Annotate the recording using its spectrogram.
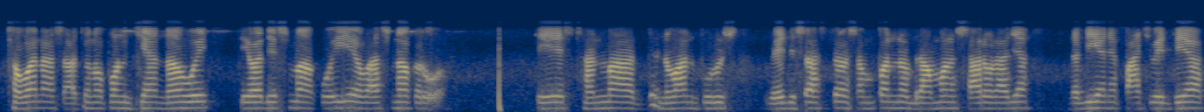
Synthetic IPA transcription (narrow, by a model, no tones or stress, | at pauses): t̪ʰəʋanasad̪ʱonopəɳd͡ʒjãnəɦoj | t̪eʋad̪eʃmãkoieʋasnəkəɾo | t̪est̪ʰanmãd̪ʱənʋanpuɾuʃ | ʋed̪ʱʃast̪ɾəsəmpənːəbɾaməɳsaɾoɾad͡ʒa | nəd̪iənepãt͡ʃʋed̪ʱja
